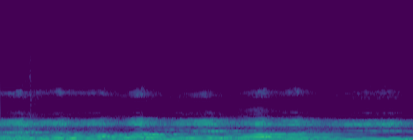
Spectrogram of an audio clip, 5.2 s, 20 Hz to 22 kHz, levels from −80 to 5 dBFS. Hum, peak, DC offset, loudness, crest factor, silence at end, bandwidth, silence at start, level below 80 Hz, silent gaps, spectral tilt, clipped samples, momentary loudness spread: none; -20 dBFS; under 0.1%; -34 LUFS; 14 dB; 0 s; 8.6 kHz; 0 s; -72 dBFS; none; -5.5 dB/octave; under 0.1%; 7 LU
